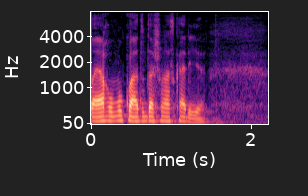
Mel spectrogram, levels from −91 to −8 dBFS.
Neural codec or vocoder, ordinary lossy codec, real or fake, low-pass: codec, 16 kHz, 8 kbps, FreqCodec, larger model; none; fake; none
